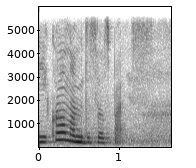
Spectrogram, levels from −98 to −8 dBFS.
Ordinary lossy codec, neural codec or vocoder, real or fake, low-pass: none; none; real; 5.4 kHz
